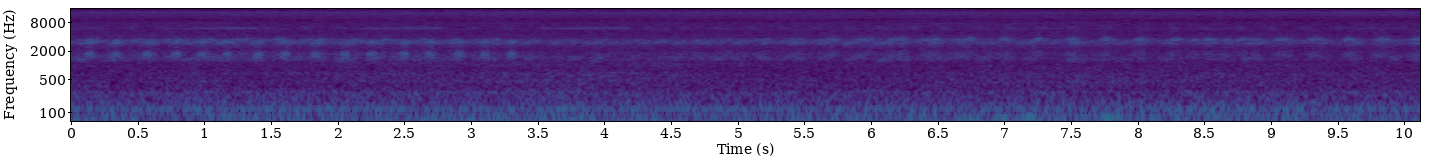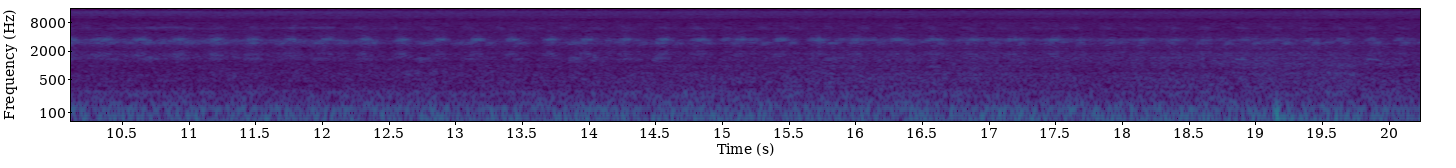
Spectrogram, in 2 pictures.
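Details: Frogs croaking on a moonlit night in the Japanese countryside: a dense, steady chorus of rapid pulsed trills overlapping throughout, over a constant low rumble, with a faint high thin note recurring about every second.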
